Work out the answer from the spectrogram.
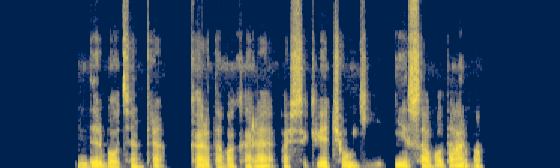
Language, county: Lithuanian, Kaunas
